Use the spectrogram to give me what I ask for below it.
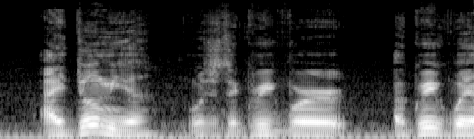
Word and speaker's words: Idumea: Behold, it shall come down upon Idumea." Idumea, which is a Greek way of saying Edom. All right, that's how you say it in the Greek, Idumea or Idumea.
